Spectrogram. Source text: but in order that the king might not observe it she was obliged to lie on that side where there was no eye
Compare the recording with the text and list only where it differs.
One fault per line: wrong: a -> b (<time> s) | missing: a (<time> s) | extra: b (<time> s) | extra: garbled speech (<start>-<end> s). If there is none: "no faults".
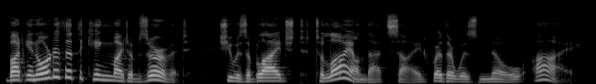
missing: not (1.3 s)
